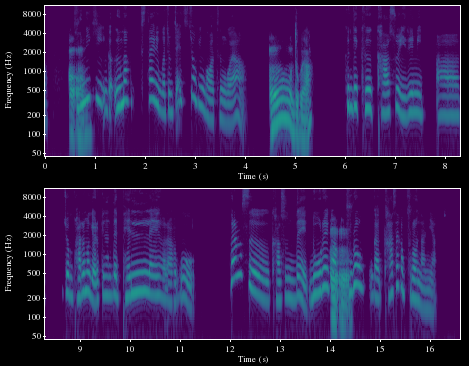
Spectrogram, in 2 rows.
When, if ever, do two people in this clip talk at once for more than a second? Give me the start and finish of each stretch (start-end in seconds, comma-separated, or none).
none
